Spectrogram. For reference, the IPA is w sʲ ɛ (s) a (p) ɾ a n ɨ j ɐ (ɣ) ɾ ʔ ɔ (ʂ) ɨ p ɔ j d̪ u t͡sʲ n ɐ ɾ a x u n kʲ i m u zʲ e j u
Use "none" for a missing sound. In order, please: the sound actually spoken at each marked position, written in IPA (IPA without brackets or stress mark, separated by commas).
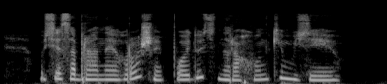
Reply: s, b, ɣ, ʂ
